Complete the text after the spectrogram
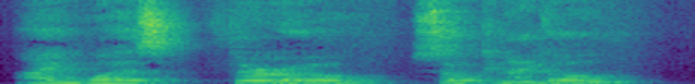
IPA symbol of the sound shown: oʊ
